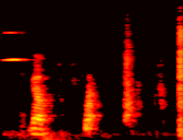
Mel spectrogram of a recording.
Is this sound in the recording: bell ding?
no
